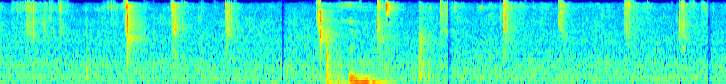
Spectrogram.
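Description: Close-up mukbang eating sounds: biting, chewing and wet mouth clicks while eating saucy shrimp by hand, with a brief vocal sound, the loudest moment, about three seconds in.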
